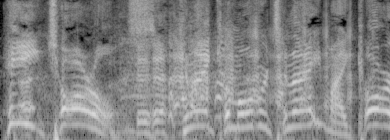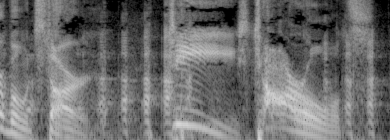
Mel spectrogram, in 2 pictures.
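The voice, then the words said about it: Imitates sitcom character Buddy's voice. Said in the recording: “did I just turn into fucking Buddy from Charles in Charge?”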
